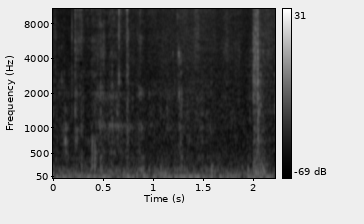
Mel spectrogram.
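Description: Near silence: quiet car-cabin room tone with a few faint small clicks.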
